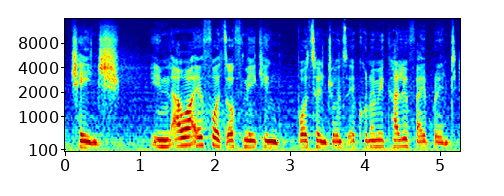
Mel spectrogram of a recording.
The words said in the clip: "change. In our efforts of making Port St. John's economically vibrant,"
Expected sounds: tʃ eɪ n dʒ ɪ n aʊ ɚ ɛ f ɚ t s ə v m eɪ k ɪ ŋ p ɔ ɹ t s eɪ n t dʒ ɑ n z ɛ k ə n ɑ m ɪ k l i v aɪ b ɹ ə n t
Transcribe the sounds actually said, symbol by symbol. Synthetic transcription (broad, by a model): tʃ eɪ n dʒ ɪ n aʊ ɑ ɛ f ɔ t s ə f m eɪ k ɪ ŋ b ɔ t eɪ n dʒ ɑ n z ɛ k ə n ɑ m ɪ k l i v aɪ b ɹ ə n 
